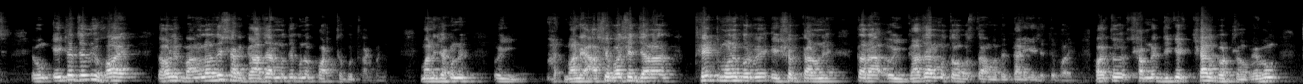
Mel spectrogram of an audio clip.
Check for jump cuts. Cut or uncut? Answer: cut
